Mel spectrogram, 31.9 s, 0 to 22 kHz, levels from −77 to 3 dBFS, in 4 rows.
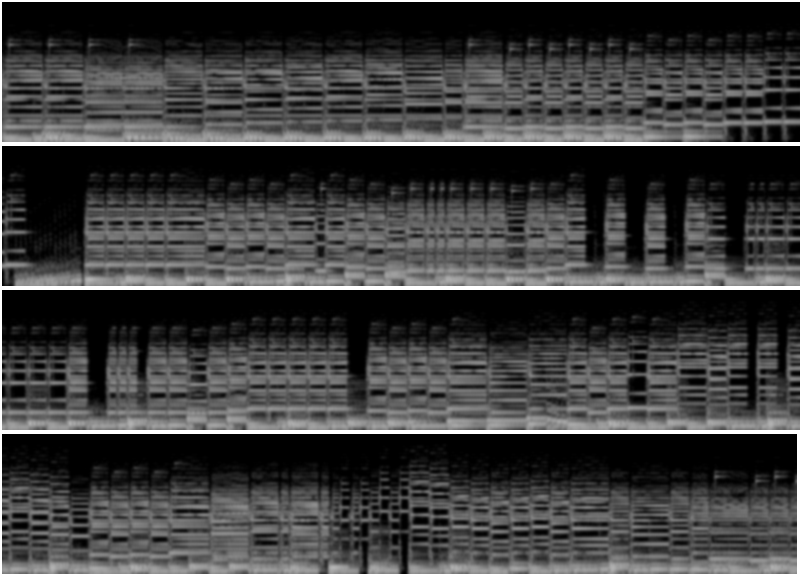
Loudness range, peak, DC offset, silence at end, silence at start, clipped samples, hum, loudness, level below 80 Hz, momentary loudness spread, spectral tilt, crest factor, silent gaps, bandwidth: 2 LU; -10 dBFS; under 0.1%; 0 s; 0 s; under 0.1%; none; -24 LUFS; -34 dBFS; 4 LU; -4 dB/octave; 14 dB; none; 14 kHz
